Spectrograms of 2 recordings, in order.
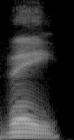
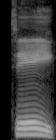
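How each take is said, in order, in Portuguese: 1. Começa com um som de th sonoro. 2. Começa com um t simples. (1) "vibrando, fica uma, vi- uma vibração ali" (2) "com som de T, de tatu"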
